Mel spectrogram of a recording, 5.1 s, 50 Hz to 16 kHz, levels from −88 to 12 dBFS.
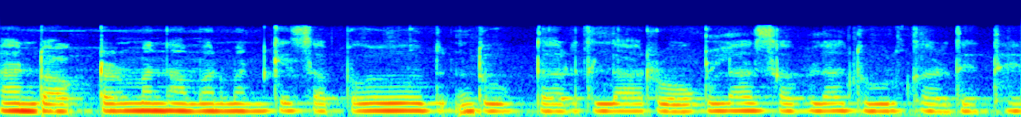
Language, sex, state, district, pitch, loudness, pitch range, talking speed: Chhattisgarhi, female, Chhattisgarh, Raigarh, 185 Hz, -15 LUFS, 185-190 Hz, 185 wpm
